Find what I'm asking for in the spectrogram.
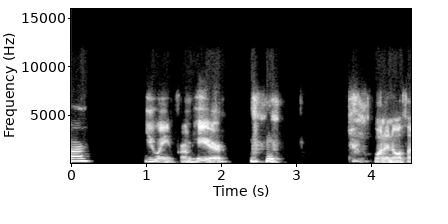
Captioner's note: snickering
